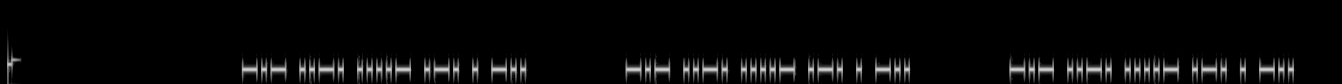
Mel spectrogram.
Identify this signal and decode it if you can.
Morse code, heard as a keyed tone, about 25 wpm, 700 Hz. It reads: KF4RED KF4RED KF4RED
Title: USA Call Signs - 6 Characters - Repeated 3x - 25wpm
